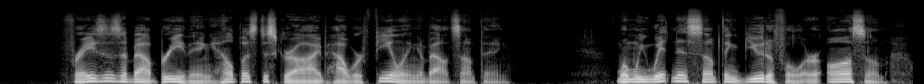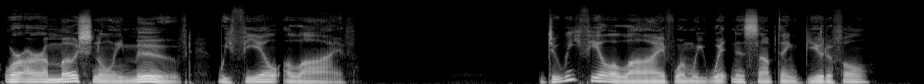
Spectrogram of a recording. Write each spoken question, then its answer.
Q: Do we feel alive when we witness something beautiful?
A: Yes, we feel alive when we witness something beautiful.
